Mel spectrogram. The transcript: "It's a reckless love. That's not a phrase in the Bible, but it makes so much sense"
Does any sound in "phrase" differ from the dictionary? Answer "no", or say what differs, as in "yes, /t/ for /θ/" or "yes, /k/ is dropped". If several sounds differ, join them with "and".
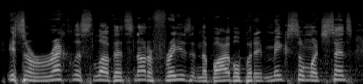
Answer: no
